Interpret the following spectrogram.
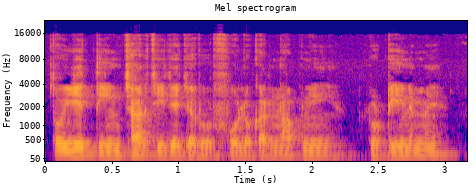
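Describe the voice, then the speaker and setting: A man's voice: mid-range voice, steady tone, a little fast, a little mellow. Young man giving casual study advice. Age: young adult. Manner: conversational, many fillers, advising students directly. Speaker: medical student sharing exam journey. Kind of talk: casual motivational talk.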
